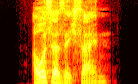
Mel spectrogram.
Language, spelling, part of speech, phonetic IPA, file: German, außer sich sein, phrase, [ˈaʊ̯sɐ zɪç zaɪ̯n], De-außer sich sein.ogg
